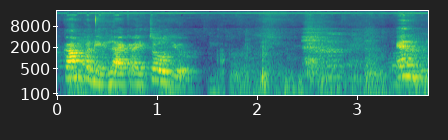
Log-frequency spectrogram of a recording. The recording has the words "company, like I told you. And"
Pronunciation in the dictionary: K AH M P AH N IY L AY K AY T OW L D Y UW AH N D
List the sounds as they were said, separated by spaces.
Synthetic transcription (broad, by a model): K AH M P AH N IY L AY K AY T OW L D Y UW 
